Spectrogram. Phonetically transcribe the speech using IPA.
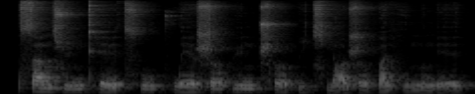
s a˥ n ɕ y˧˥ n kʰ ḛ˨˩ ɪ̯ t͡sʰ u˥ pʰ w e˧˥ ɪ̯ ʂ ɤ˥ p y˥ n ʈ͡ʂʰ ɤ˥˩ p i˥ t͡ɕʰ j ɑ̰˨˩ ʊ̯ ʂ ɤ˧˥ p a˧ ɪ̯ f u˥˧ n̪ ɤ˥˩ ŋ e˥ ɪ̯

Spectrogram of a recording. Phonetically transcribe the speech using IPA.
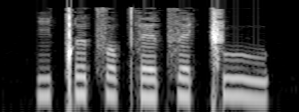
i ǃ ə t͡s ɔ t̪ʰ ɛ t͡s ɛ ǁ u

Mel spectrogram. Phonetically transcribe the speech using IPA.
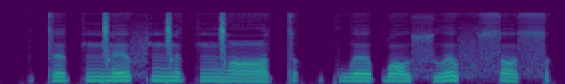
t ɜ t ŋ͡ǀ ɛ f ŋ͡ǀ ə t ŋ͡ǀ ɑ t | k w ɜ ɓ ɒ sʷ ɜ f s ɒ s

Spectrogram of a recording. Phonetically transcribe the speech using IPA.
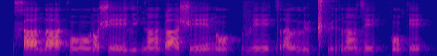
x aː n aː k ɔ̃ː ɾ ɔ ʃ eː lʲ e ɡ ãː ɠ aː ʃ eː n ɔ̃ | v eː ɡ r a lː ʉ ǁʰ ʉ r ãː z eː kː ɔ̃ k e

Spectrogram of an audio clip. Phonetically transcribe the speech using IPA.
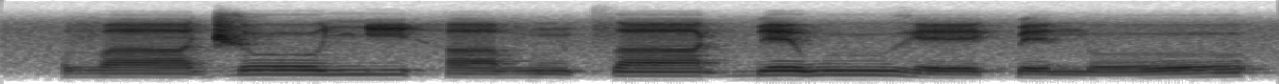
v aː˨ d͡ʒ oː˦ ɲ i˦ h a˨ v ũ˨ t͡s aː˦ ɡ͡b e˦ w uː˦ ɣ eː˨ k͡p e˨ n oː˨˦

